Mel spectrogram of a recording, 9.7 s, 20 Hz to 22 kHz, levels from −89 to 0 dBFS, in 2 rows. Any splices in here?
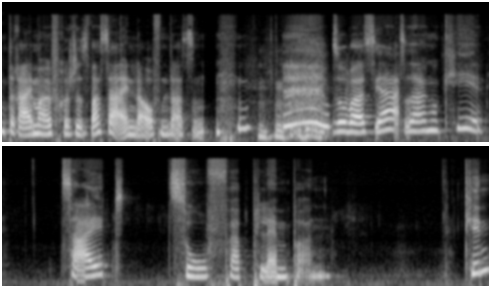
yes; 2 cuts; at 3.3 s, 4.0 s

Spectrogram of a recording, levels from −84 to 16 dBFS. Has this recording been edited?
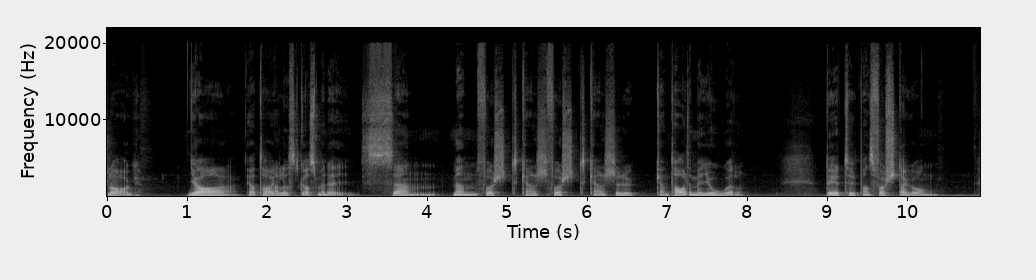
yes; 4 cuts; at 2.1 s, 3.1 s, 5.5 s, 7.2 s

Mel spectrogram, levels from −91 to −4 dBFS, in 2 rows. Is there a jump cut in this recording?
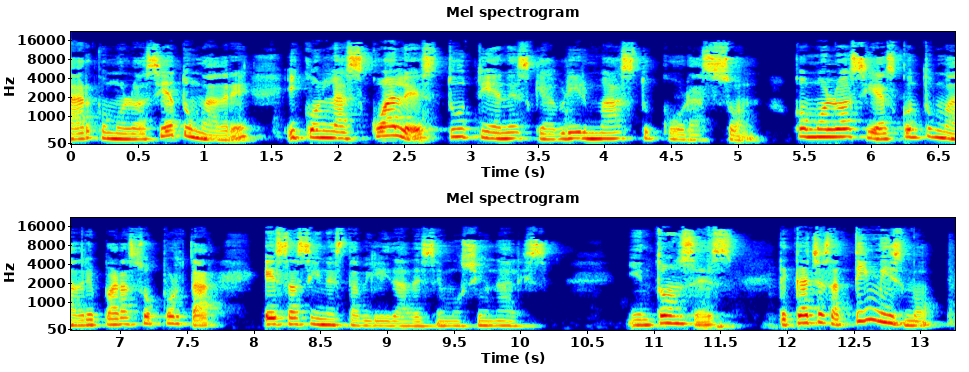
no; 0 cuts

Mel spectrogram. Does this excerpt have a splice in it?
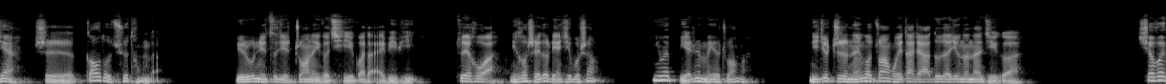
no; 0 cuts

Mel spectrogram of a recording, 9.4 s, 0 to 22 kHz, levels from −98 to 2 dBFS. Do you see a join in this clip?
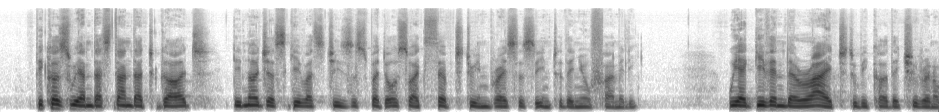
yes; 1 cut; at 2.1 s

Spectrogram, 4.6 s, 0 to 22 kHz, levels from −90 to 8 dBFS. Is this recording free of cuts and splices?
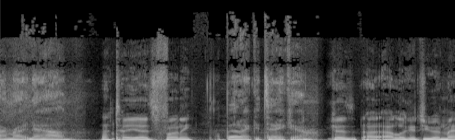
yes; 0 cuts

